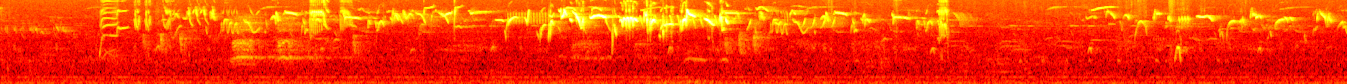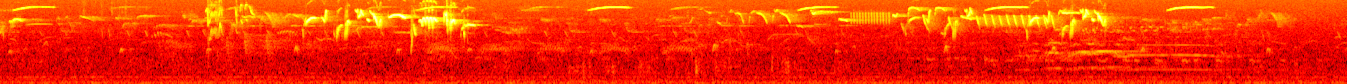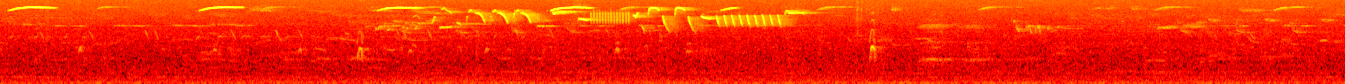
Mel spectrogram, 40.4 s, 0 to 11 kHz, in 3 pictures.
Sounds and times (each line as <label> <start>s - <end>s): blackbird calls and song 0.0s - 40.3s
